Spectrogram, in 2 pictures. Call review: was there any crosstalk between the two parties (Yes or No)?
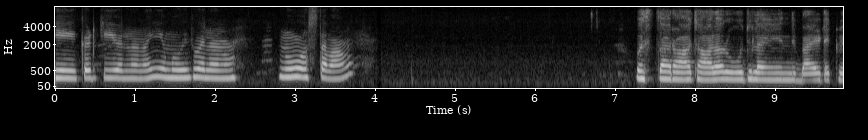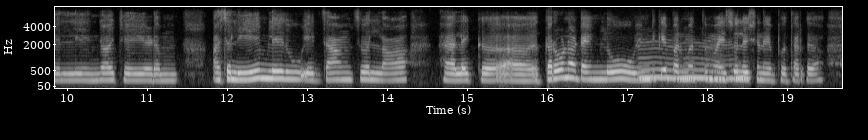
Yes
